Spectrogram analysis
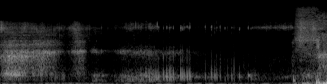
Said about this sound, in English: Sorry, did I make a noise? Yes, what? Yes, you were. I was yawning.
